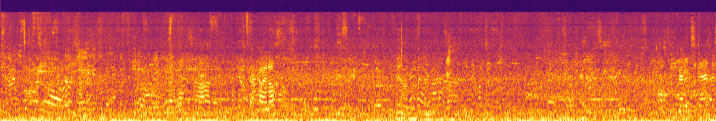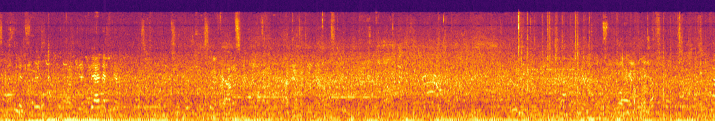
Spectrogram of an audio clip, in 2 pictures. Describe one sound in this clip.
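Spectators chatter in a murmuring crowd outdoors.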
